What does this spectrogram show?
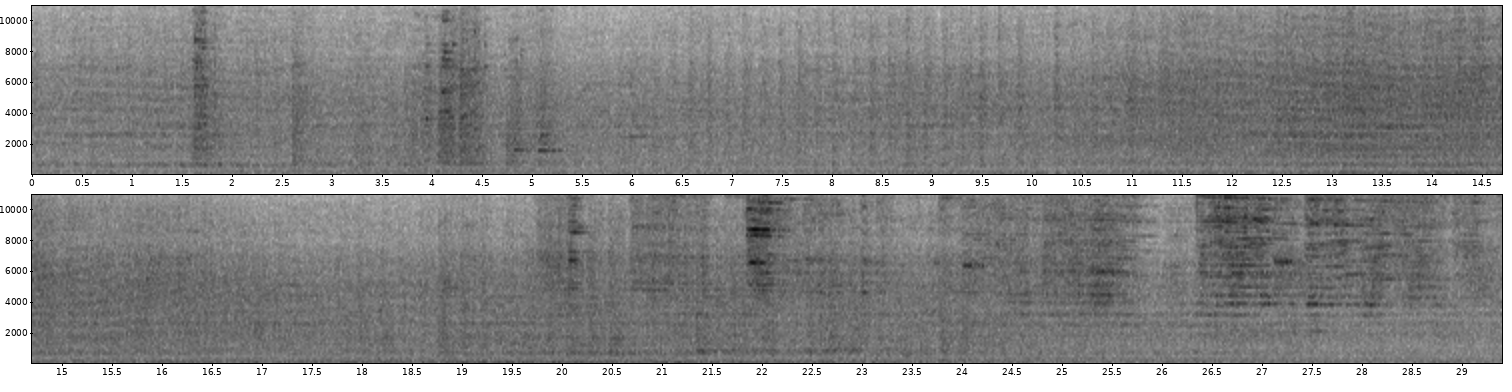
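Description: Double-stack intermodal freight train's well cars rolling past: a steady loud rumble of wheels on rail, with scattered sharp clacks and brief high wheel squeals now and then.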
